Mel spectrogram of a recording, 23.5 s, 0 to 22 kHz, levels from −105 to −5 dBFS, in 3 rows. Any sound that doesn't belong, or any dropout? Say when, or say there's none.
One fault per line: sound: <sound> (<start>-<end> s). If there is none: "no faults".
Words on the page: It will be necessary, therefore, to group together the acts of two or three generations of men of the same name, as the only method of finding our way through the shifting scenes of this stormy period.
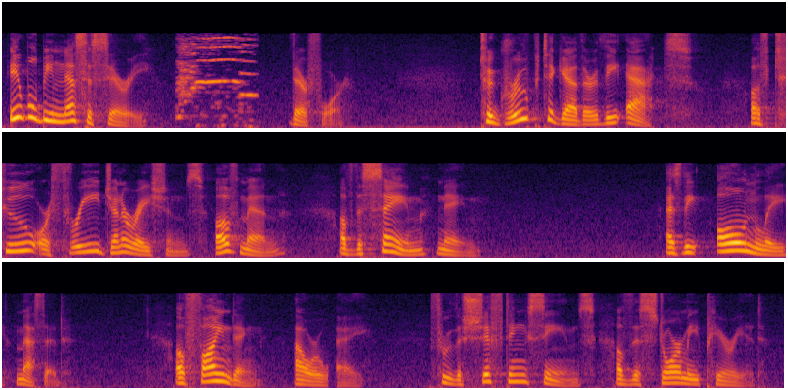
sound: squeak (1.7-2.6 s)
sound: dropout (18.9-19.0 s)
